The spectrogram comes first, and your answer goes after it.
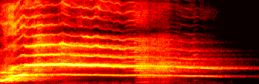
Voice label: Troll VO Fall; Troll VO Fall 03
